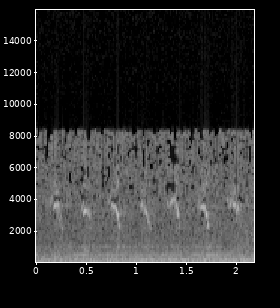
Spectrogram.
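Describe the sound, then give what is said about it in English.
A young chick cheeps in a regular series of thin, high peeps, each sliding downward in pitch, repeating about three times a second over a low rumbling background. “What is that? One of Clara's chicks. I think she wants to go somewhere.”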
